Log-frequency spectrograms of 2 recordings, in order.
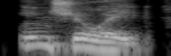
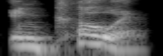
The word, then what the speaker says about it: inchoate: new word for you it looks like inchoate doesn't it inchoate but pronounce it in cohen so let's call this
